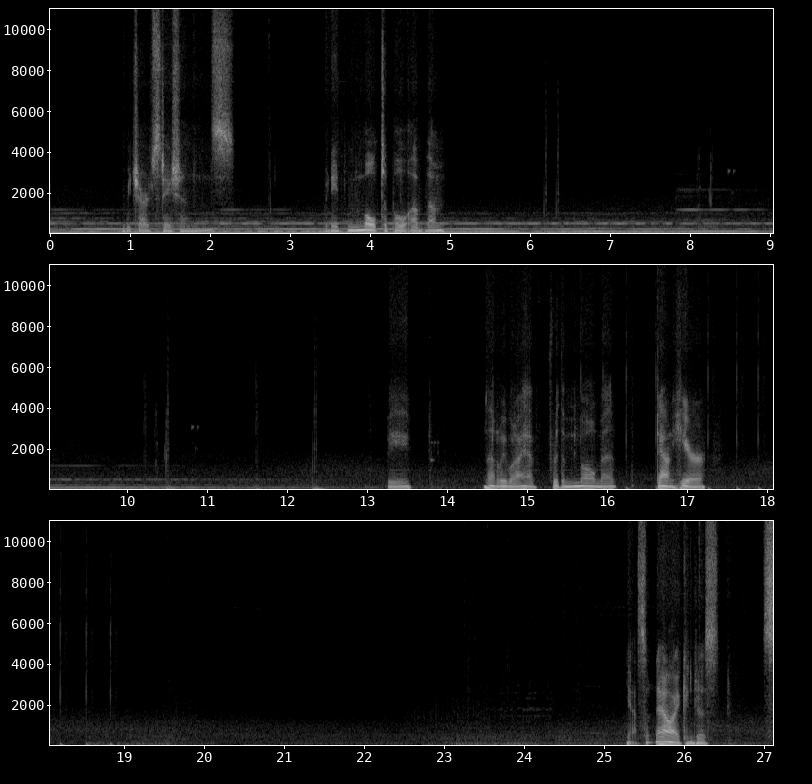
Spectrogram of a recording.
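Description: A young man talks calmly into a close microphone in short bursts.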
